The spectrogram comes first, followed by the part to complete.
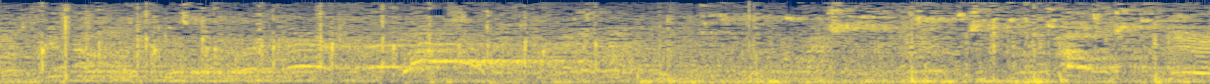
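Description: Basketball game sounds on a hardwood court: the ball bouncing as it is dribbled up the floor, with scattered short knocks from play and voices on the court.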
